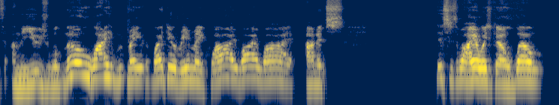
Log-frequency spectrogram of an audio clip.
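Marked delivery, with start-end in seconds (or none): 0.8-3.9 very slow, high, drawn-out, mournful wail. Retelling how people reacted to the remake news: imitating people wailing. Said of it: "much wailing and gnashing of teeth".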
